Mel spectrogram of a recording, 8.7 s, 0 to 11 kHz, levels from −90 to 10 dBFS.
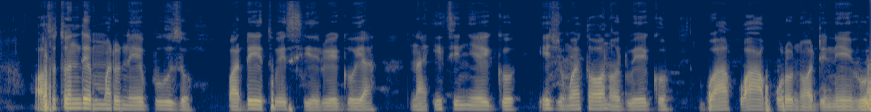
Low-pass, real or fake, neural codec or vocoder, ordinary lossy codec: none; fake; vocoder, 22.05 kHz, 80 mel bands, Vocos; none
